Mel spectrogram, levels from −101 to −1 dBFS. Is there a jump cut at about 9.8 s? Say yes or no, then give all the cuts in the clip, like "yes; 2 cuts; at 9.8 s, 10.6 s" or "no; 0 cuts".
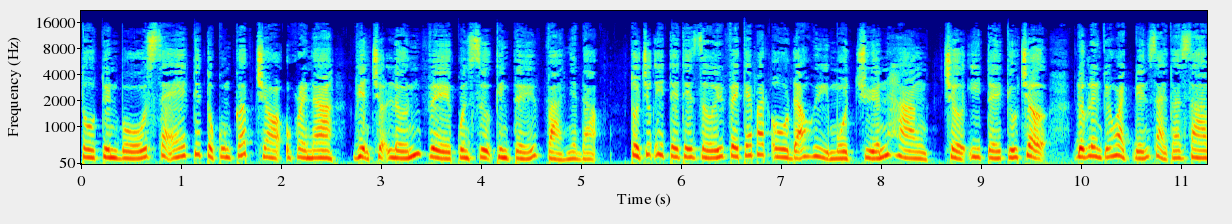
no; 1 cut; at 5.4 s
